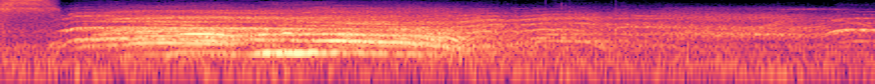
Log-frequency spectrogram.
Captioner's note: audience cheering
